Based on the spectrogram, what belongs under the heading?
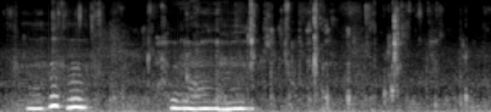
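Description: A woman chewing a bite of food, with faint mouth clicks. She gives a few short hums in the first second and a longer steady 'mmm' about three seconds in.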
